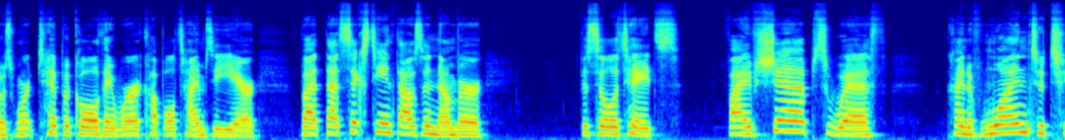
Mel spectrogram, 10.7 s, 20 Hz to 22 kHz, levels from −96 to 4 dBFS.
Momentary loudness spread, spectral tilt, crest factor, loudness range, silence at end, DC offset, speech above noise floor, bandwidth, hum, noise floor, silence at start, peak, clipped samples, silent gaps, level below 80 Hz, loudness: 8 LU; -4.5 dB/octave; 14 dB; 2 LU; 0 s; under 0.1%; 47 dB; 19 kHz; none; -72 dBFS; 0 s; -12 dBFS; under 0.1%; none; -62 dBFS; -24 LUFS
